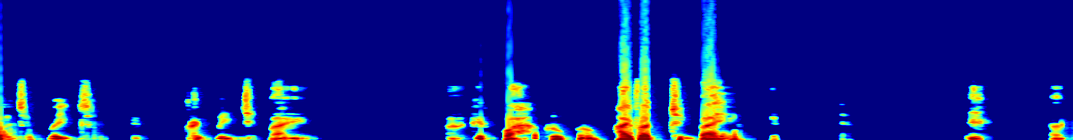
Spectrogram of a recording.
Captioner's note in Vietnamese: hắng giọng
